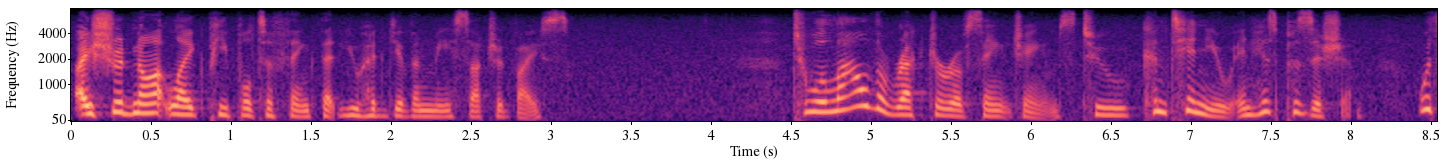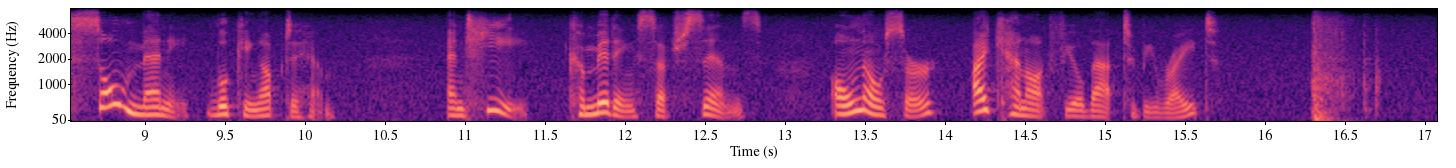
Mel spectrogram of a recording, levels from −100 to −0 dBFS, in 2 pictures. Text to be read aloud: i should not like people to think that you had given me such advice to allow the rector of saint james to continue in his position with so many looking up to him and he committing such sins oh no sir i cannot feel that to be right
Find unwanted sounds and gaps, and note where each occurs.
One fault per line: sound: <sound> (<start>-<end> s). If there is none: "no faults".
sound: thud (16.3-16.8 s)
